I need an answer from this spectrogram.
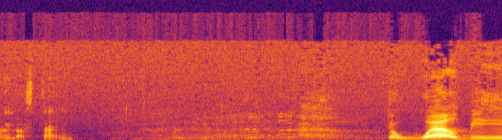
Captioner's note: audience laughs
